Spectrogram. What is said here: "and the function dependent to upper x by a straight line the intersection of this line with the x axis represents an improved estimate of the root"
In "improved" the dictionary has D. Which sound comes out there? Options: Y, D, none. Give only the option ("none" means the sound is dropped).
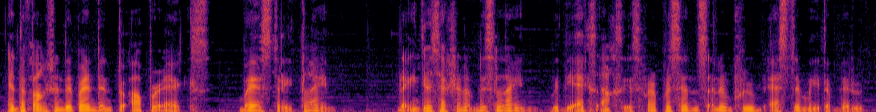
D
